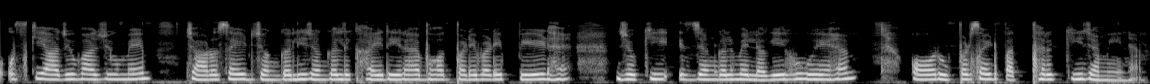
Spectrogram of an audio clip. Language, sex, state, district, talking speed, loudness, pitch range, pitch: Hindi, female, Bihar, Samastipur, 160 wpm, -13 LUFS, 225-240 Hz, 230 Hz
